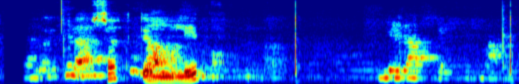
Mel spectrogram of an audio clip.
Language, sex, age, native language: Icelandic, female, 40-49, Icelandic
